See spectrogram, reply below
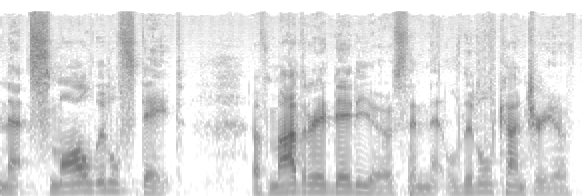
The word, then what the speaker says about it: Madre de Dios: That is the state of Madre de Dios, which uh, Pastor Scott perfectly pronounced.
